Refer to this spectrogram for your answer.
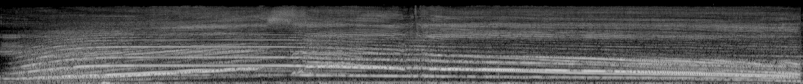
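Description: An air raid siren wails steadily, its tone sweeping up and then slowly falling, loud and continuous throughout with no voices over it.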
